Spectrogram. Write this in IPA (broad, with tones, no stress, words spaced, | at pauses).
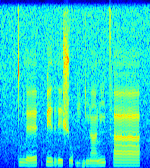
tu˦lɛ˨˦ | k͡pe˦re˨ ʃo˨ɓi˨ɡĩ˨ ɾã˨lĩ˦ tʰaː˦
